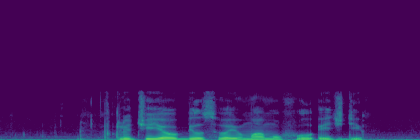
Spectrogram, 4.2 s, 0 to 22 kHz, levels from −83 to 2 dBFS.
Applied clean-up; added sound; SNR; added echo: none; none; none; none.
